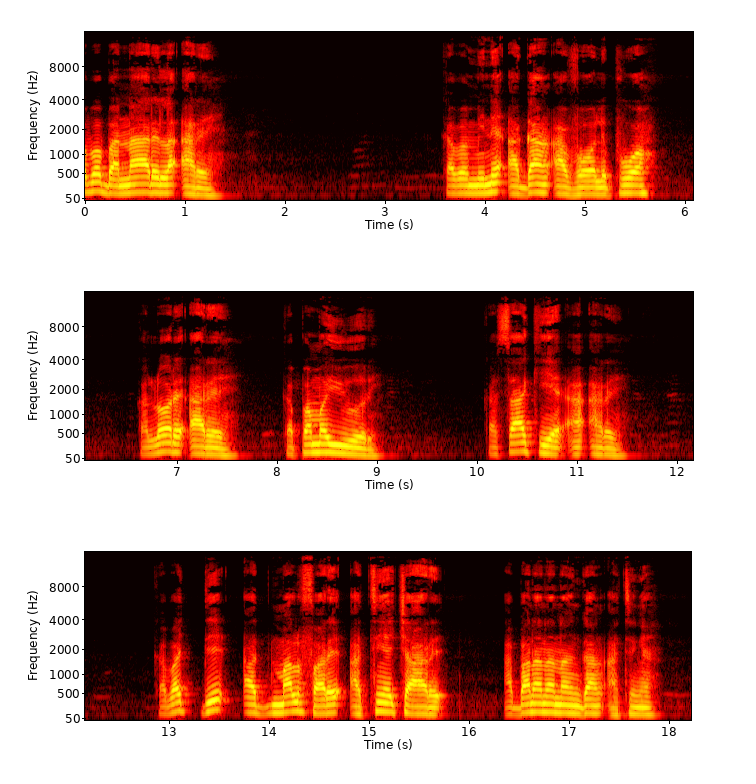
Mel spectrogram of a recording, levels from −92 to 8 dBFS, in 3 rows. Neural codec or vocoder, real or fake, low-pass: none; real; 14.4 kHz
